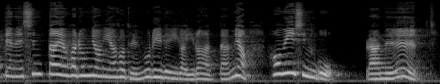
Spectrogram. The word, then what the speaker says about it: 허위신고: 이때 니은과 기역은 어간과 어미의 관계가 아니어서 이 기역이 된소리대기가 일어나지 않고 그대로 허위신고라고 발음해야 되고요.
